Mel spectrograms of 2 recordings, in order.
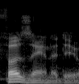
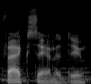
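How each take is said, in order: First: The first part has a Z sound. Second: The first part has no Z sound. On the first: "I think it's actually supposed to be more of a Z sound" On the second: "I said Faxanadu"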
